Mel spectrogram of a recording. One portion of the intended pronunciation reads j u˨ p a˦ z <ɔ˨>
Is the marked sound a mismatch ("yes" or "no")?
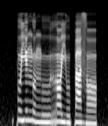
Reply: no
